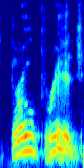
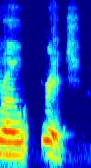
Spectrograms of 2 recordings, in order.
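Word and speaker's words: Breaux Bridge: but the correct one because of the way it's spelled. And it drove me crazy. And I kept saying to myself, it's Bro Bridge, idiot.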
